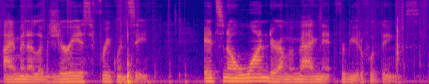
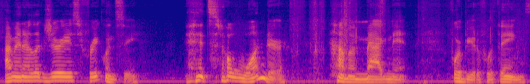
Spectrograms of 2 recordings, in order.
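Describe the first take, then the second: First: Said in the usual way. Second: Beaming affirmation, slowing on no wonder; heartfelt affirmation. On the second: Shown as a demonstration. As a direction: say it like a joyful talk with God. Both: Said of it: "You gotta say it like that".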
